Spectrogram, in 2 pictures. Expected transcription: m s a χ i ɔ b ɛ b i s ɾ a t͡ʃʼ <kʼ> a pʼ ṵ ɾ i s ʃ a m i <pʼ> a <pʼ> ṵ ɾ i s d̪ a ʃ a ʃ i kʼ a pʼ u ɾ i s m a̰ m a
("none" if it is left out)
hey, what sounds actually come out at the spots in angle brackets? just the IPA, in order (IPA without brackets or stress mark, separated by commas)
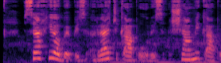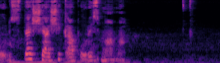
kʼ, kʼ, pʼ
